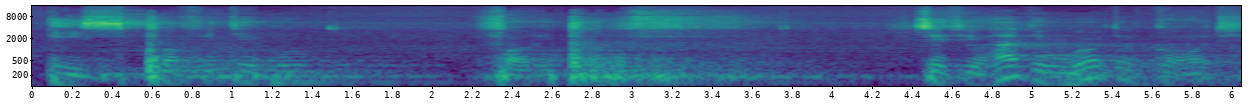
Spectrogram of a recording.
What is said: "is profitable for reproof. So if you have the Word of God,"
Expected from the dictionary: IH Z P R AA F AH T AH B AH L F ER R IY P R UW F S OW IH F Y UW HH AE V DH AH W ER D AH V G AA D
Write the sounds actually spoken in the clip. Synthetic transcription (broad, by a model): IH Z P R AA F AH T AH B AH L F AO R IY P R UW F S OW IH F Y UW HH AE V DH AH W ER D AH V G AA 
